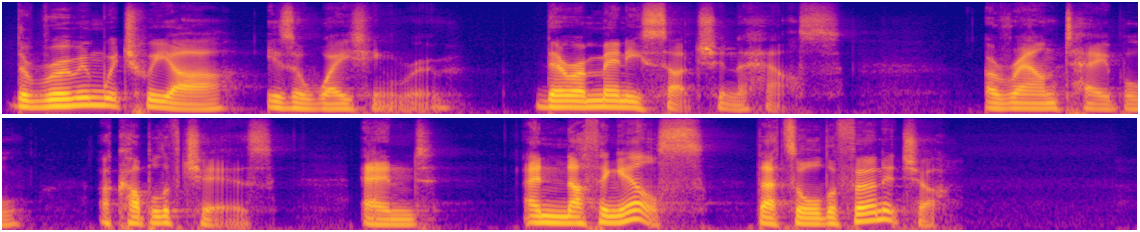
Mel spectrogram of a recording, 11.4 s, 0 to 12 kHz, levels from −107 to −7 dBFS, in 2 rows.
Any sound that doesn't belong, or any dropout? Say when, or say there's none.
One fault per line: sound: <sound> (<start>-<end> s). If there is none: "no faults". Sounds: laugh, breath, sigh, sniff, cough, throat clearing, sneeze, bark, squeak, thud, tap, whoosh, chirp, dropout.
no faults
